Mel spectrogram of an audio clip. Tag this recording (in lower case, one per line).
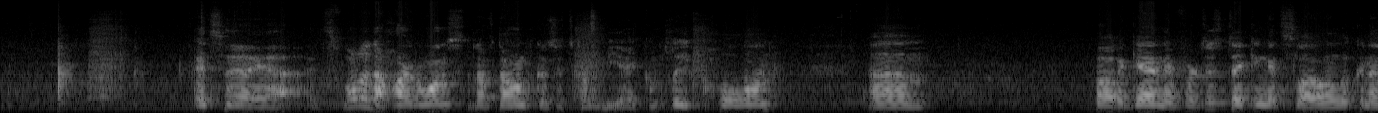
speech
